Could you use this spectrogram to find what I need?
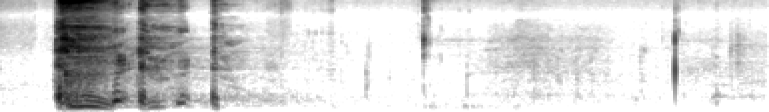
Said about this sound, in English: I have to cough, excuse me.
